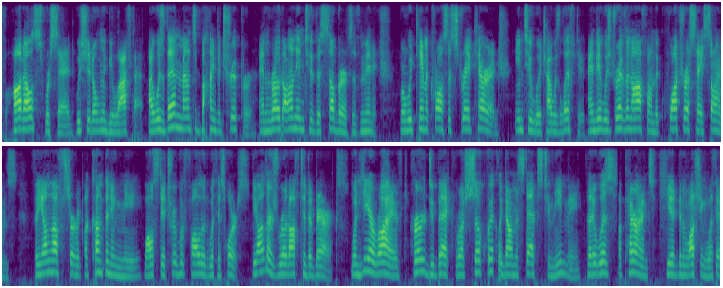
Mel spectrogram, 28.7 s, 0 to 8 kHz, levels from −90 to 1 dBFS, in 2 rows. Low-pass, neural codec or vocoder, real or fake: 7.2 kHz; codec, 16 kHz in and 24 kHz out, 1.1 kbps, FireRedTTS-2 codec; fake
